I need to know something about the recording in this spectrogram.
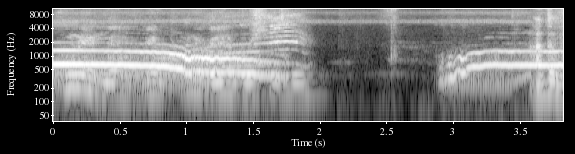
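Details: Cats yowling over a caught rat, a sustained, eerie moaning cry that slides downward and fades, then a brief pause before the drawn-out wail starts up again at a steady pitch.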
